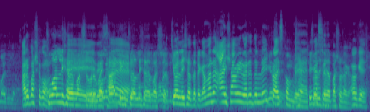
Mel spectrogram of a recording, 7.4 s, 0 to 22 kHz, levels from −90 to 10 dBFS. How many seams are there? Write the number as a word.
zero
